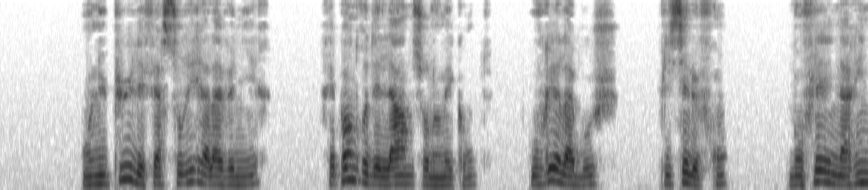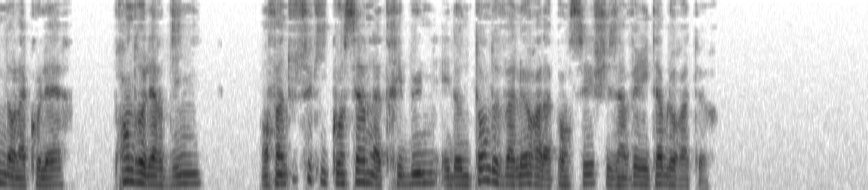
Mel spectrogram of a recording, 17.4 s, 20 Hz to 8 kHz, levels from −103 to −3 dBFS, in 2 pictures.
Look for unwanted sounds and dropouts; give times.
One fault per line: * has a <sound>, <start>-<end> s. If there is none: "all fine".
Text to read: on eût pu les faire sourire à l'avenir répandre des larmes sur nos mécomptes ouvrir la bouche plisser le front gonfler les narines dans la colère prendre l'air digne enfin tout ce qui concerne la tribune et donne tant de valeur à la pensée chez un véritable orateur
all fine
